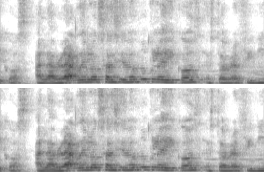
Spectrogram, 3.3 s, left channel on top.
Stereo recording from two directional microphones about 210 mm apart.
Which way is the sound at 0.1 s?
20° left (ahead or behind).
